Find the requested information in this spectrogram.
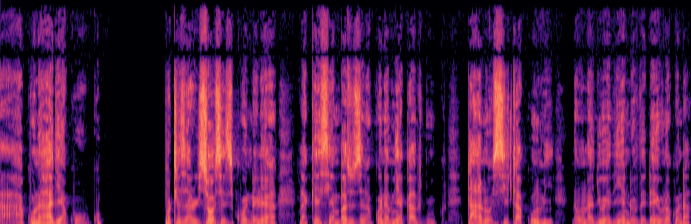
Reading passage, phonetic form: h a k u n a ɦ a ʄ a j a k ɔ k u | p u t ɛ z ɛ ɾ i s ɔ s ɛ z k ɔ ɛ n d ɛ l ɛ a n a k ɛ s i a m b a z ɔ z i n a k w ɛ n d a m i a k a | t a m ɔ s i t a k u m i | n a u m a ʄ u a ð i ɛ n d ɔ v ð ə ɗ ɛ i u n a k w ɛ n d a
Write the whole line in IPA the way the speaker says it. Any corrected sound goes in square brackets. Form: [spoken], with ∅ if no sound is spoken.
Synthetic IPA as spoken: h a k u n a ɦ a ʄ a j a k [u] k u | p [ɔ] t ɛ z [a] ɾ i s ɔ s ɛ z k [u] ɛ n d ɛ l ɛ a n a k ɛ s i a m b a z ɔ z i n a k w ɛ n d a m i a k a | t a [n] ɔ s i t a k u m i | n a u [n] a ʄ u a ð i ɛ n d ɔ v ð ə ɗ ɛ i u n a k w ɛ n d a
